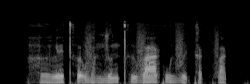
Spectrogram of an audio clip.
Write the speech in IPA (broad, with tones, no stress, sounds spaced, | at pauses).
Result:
h ə̤ː˨˩ l e˧ t̪ʰ ə̰ː˧˨ v a̤˨˩ ŋ z u˨˦ n t̪ʰ ɨ˧˩ v aː˧ k w ɨ̤˨˩ v e˧˩ k a˨˩ k̚ f a˨˩ k̚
